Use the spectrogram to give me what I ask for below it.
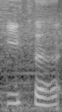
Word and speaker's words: Aether: Aether. A. It's pronounced ether, actually.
